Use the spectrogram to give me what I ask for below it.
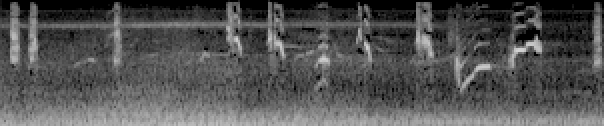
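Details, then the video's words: Oriental magpie-robin delivering a 'ngerol' rolling song with tail spread: scattered high chips, then swooping whistled slurs and buzzy notes, more sparse and with gaps, over low rumbling background noise. "KACER GACOR NEMBAK NGEROL FULL BUKA EKOR"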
